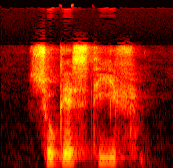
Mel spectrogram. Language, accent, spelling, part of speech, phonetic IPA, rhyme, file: German, Austria, suggestiv, adjective, [zʊɡɛsˈtiːf], -iːf, De-at-suggestiv.ogg
- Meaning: suggestive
